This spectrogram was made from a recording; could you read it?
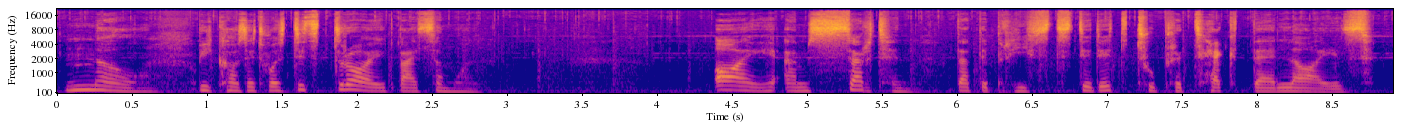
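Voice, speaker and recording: A woman's voice: fairly low pitch, slow pace, a little mellow, slight background noise. A woman playing a resolute native daughter of a queen in a video game, plain, earnest and firm. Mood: firm, distrustful. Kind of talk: video game cutscene acting.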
